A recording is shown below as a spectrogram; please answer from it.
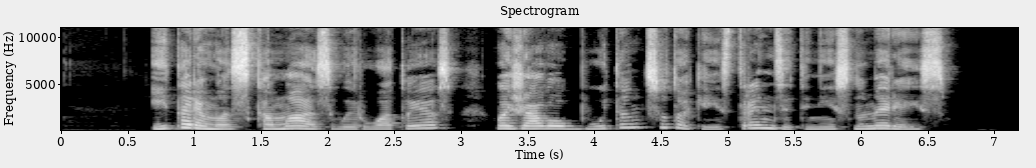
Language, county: Lithuanian, Šiauliai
